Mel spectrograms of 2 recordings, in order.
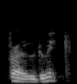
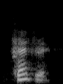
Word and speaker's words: Frederick: Do you also say Frodwick? No, Frederick. Well, why isn't it Frodwick Frankenstein? It isn't. It's Frederick Frankenstein.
